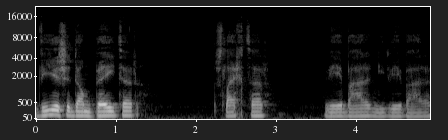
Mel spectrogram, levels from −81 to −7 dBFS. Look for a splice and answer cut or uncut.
uncut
